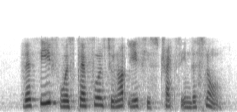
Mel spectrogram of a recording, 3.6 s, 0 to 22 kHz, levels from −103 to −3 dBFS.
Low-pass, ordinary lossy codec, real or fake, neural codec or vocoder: 5.4 kHz; AAC, 24 kbps; fake; codec, 24 kHz, 0.9 kbps, WavTokenizer, medium speech release version 1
